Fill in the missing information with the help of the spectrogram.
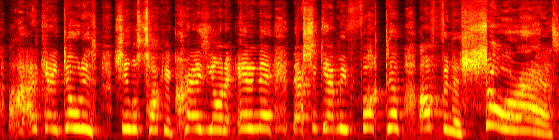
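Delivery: high, heated imitation; hammed-up threat to fight; mock furious woman. Date telling him she's about to fight, imitated high and heated.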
